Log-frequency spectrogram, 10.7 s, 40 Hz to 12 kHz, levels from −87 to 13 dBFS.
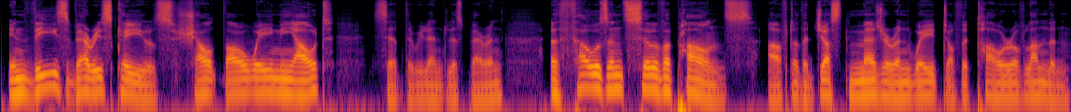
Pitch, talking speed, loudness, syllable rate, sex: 95 Hz, 155 wpm, -18 LUFS, 4.3 syllables/s, male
